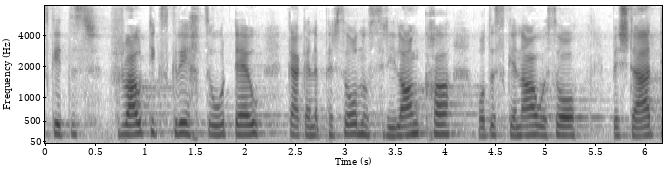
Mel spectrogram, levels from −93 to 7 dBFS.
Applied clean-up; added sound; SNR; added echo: none; none; none; none.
